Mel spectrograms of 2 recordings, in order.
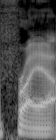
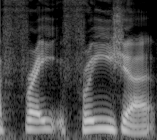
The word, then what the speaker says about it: Freja: Um, but they were calling her Friezia. Friezia. I'm like, what? Friezia. Anyway, it's Freya.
